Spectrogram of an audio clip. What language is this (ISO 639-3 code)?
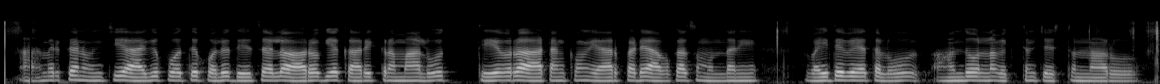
tel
